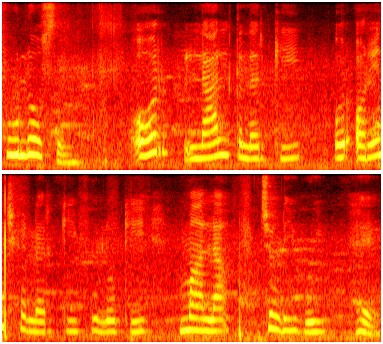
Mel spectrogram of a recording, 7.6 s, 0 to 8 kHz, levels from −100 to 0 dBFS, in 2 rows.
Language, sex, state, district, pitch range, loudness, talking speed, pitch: Hindi, female, Madhya Pradesh, Dhar, 195-245 Hz, -25 LUFS, 125 wpm, 210 Hz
